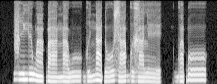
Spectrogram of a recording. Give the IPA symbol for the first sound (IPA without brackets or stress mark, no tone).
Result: v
